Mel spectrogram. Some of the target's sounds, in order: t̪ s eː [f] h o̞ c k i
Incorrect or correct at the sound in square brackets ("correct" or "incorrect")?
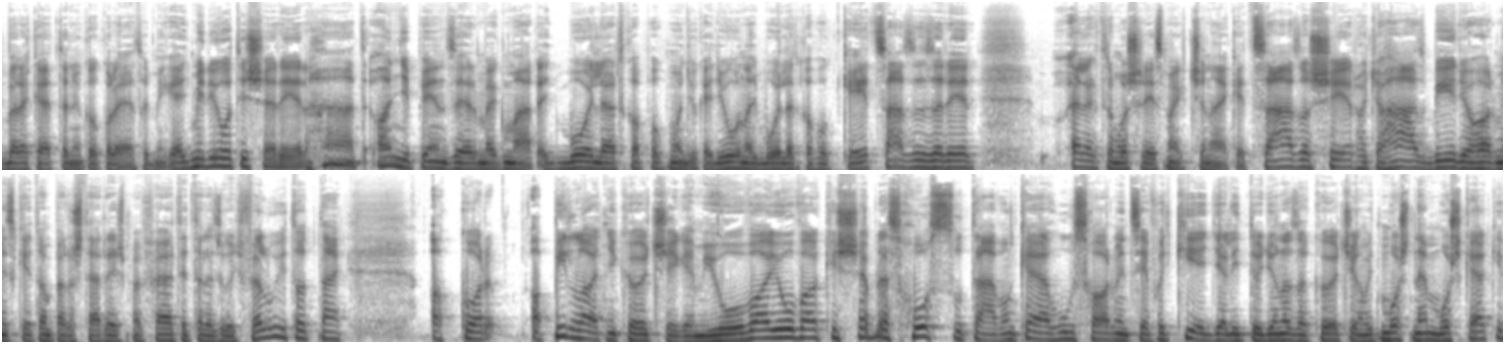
correct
